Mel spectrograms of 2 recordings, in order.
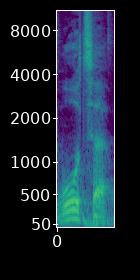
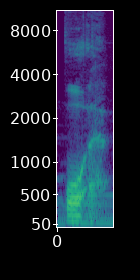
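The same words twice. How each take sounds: First: The middle T is pronounced as a T. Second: The middle T becomes a glottal stop.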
